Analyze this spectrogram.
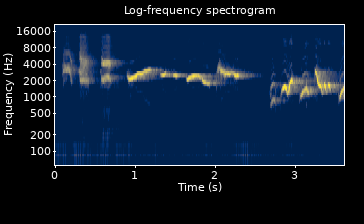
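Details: White-rumped shama singing in a lure recording meant to make other shamas respond: harsh chattering notes, then a long smooth gliding whistle, a short gap, and a quick series of rising, bouncing whistles.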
